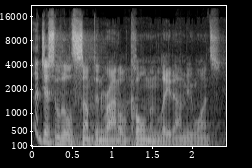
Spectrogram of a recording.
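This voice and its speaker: A man's voice: medium pitch, fast talker, darkish tone, close to an everyday voice. A man playing a vain, folksy, slangy husband and father in a radio comedy re-creation. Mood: boastful, breezy. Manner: boastful, breezy. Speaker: radio player. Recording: reverberant hall, live stage performance.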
